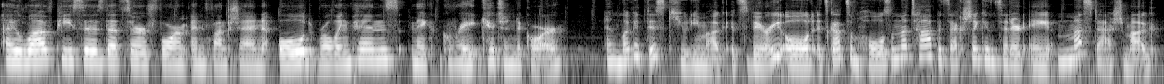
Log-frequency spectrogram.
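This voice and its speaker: A woman's voice: mid-range voice, normal speed, creaky, faint music behind. A woman host narrating a casual thrifting vlog, gushing with enthusiasm over each find.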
